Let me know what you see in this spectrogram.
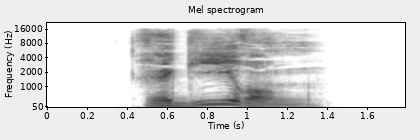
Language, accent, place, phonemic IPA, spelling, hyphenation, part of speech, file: German, Germany, Berlin, /reˈɡiːrʊŋ/, Regierung, Re‧gie‧rung, noun, De-Regierung.ogg
- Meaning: 1. government/administration 2. the act of governing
